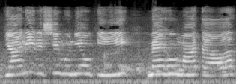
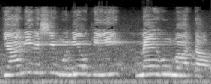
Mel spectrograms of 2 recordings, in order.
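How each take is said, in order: Both takes have the same delivery.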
